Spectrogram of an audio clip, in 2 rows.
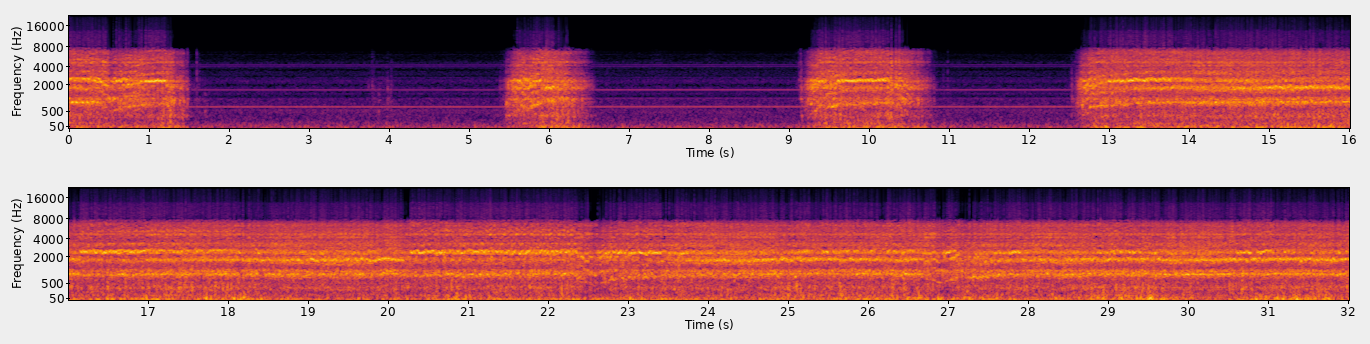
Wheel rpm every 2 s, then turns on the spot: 140, 0, 20, 20, 60, 60, 110, 220, 230, 220, 220, 180, 220, 200, 220, 220.
none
